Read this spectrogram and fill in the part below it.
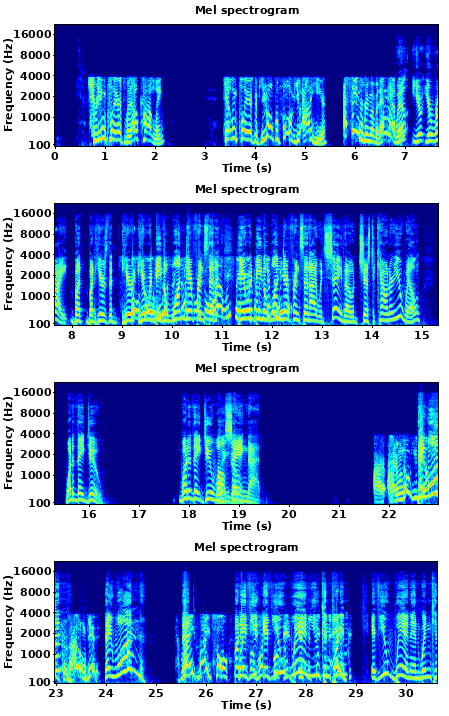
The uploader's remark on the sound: Right back to the phone lines. Closing out your calls.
